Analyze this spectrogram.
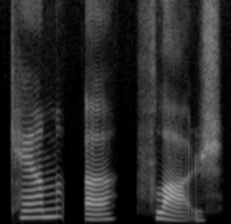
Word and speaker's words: camouflage: Camouflage. That word is a little hard. Let's say it slowly. Cam-a-flage. Cam-a-flage. Good. Many people pronounce the last part like flage.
